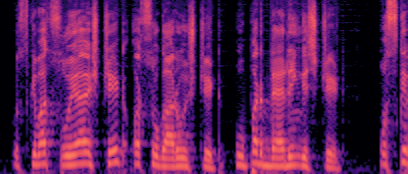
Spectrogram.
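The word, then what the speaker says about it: Tsugaru: सुगारू, ऐसे लिखते हैं, है ना, टी साइलेंट है, हिंदी में आप डायरेक्ट सुगारू लिख सकते हैं।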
